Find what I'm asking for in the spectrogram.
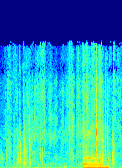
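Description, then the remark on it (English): A sheet of paper is crumpled up to be thrown away, giving a run of soft crackling and crinkling rustles, then a voice breaks in with a brief sustained vocal sound as the crinkling fades. “Oh, no, wait, you know, this paper, you know what, none of us need to read this one. I'm going to throw this one away, actually.”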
